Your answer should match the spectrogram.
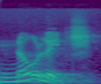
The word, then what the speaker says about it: knowledge: at all for example in the word knowledge though the alphabet k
